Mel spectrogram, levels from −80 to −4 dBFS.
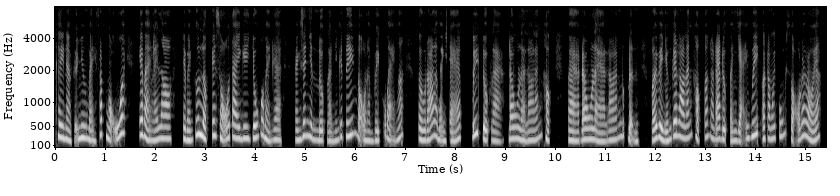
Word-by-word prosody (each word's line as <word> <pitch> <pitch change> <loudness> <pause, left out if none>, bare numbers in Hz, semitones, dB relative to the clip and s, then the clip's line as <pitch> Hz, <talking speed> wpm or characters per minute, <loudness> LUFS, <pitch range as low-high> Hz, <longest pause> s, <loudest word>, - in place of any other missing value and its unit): khi 265 -3 +3
nào, 220 -4 +1
kiểu 230 - -4
như, 250 +1 +4
bạn 200 -4 0
sắp 310 +3 -3
ngủ 235 +4 +2
á, 345 - +5 0.3
cái 315 - +4
bạn 225 -8 +3
lại 205 +2 +1
lo 240 0 +2 0.2
thì 225 - +3
bạn 205 -1 +2
cứ 325 - +3
lật 270 -8 +6
cái 300 0 +1
sổ 250 -2 +1
tay 250 -3 +3
ghi 240 +1 +1
chú 250 +2 +4
của 320 - -1
bạn 215 -7 +1
ra, 215 +1 -1 0.3
bạn 205 +1 0
sẽ 290 - +1
nhìn 255 -8 0
được 200 0 0
là 185 - -1
những 190 +2 -2
cái 275 - -2
tiến 310 +4 +1
độ 295 - 0
làm 190 -1 -1
việc 195 0 -1
của - - -9
bạn 200 0 -3
á, 255 +5 -1 0.3
từ 210 -3 +2
đó 215 +7 +1
là 295 - 0
bạn 210 -4 0
sẽ 195 +5 0 0.2
biết 340 +5 +1
được 210 -3 +2
là 185 -3 -4
đâu 235 +1 +2
là 210 -3 +1
lo 195 +2 -1
lắng 225 +7 -3
thật 205 -7 -1 0.3
và 195 -2 +2
đâu 220 +2 +2
là 180 -4 0
lo 205 +3 -2
lắng 245 +5 -4
bất 290 0 -6
định. 185 - 0 0.3
Bởi 225 +4 +4
vì 245 -4 +5
những 190 +3 +1
cái 300 +4 +3
lo 275 -3 +2
lắng 250 +4 -2
thật - - -1
á 270 +2 -4
nó 250 -4 -5
đã 230 - +1
được 215 -2 0
bạn 195 +1 -2
giải 195 +5 -2
quyết 320 +3 +2
ở 235 - +1
trong 235 -1 -2
cái 240 - -1
cuốn 280 +4 -4
sổ - - -1
đó 295 - 0
rồi 220 -8 +2
á. 230 - 0
230 Hz, 310 wpm, -23 LUFS, 200-265 Hz, 0.3 s, lật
